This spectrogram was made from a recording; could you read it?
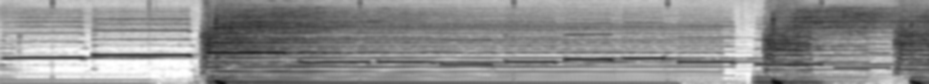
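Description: A bright, high penny whistle melody plays over a full music backing with steady bass, carrying a lively tune up front in the mix before a brief pause and a return.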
